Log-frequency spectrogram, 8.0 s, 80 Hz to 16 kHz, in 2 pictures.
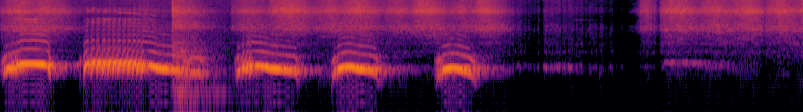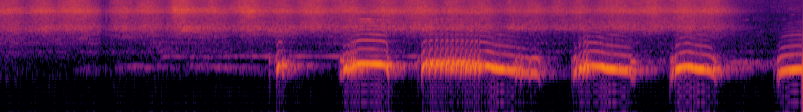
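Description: Spotted dove (tekukur) cooing its 'kuk 3' song: two runs of short, falling coos, the second note of each run longer than the rest, the second run starting about three seconds after the first ends.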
